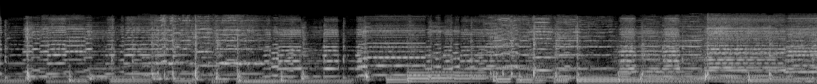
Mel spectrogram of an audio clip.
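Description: Instrumental passage of Sudanese popular music from a live band, with an accordion carrying the melody over hand drums and a violin.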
